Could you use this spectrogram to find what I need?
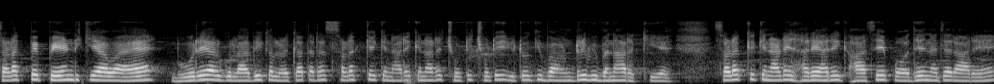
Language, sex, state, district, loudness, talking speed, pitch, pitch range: Hindi, female, Bihar, East Champaran, -18 LUFS, 210 wpm, 195 Hz, 185-210 Hz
